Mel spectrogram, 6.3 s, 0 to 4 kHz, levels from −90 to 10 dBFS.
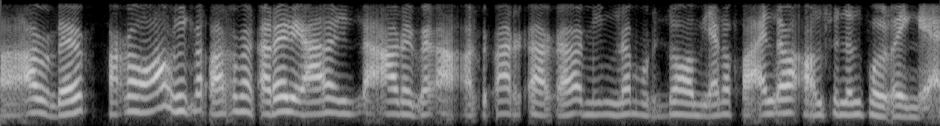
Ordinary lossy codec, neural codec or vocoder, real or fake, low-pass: none; autoencoder, 44.1 kHz, a latent of 192 numbers a frame, MeloTTS; fake; 3.6 kHz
